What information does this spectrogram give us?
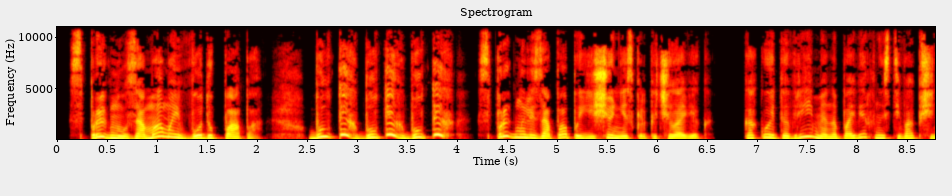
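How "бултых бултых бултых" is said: louder, higher bouncing splash words; splash imitation. A narrator's reading. Several people jumping in after father, emphatic splashes. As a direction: punch each splash in quick succession.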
